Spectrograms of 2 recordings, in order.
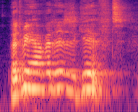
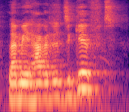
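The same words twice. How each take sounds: First: Higher, quick pleading prince; lovesick prince. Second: Said in the usual way. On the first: A narrator's reading. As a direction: beg like a smitten prince. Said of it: "perfect voice for that".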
